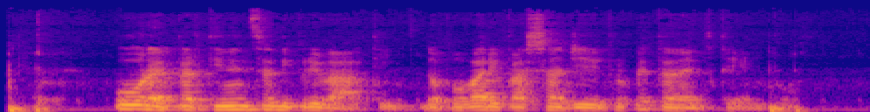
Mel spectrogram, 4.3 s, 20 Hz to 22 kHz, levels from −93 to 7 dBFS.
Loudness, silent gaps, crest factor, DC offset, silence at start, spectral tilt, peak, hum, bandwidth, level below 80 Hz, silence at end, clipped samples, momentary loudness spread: -21 LUFS; none; 16 dB; under 0.1%; 0.05 s; -7.5 dB/octave; -4 dBFS; none; 15 kHz; -44 dBFS; 0.3 s; under 0.1%; 12 LU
